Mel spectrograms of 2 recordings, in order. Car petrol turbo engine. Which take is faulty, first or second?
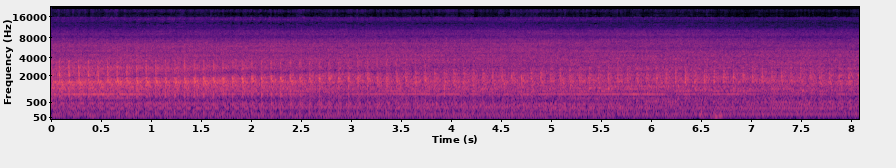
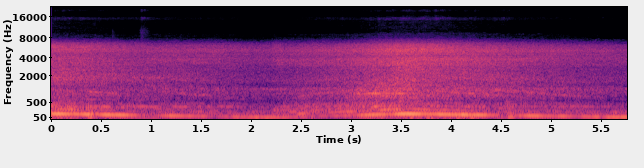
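first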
